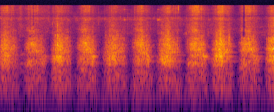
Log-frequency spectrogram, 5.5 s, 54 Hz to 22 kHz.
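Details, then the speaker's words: 2010 Ford Fusion V6 electric steering rack, subframe lowered, worked back and forth by hand: rough grinding rasp about once a second, located at the electric motor end of the rack. Worn rack bearing; water got into the rack. "enfim o barulho é realmente aqui ó na caixa de direção ó"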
